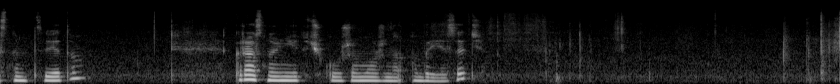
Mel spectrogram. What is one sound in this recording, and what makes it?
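A crochet hook softly scrapes and rustles through yarn.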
